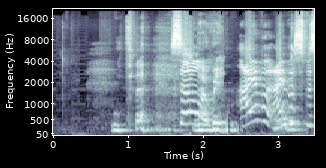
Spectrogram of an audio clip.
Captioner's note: laughs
